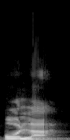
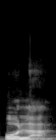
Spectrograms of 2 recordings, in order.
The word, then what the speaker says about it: hola: we would simply say hola. We don't pronounce the H whatsoever. So we just simply say hola.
